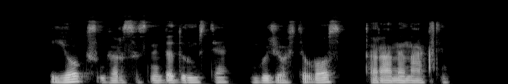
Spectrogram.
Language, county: Lithuanian, Kaunas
